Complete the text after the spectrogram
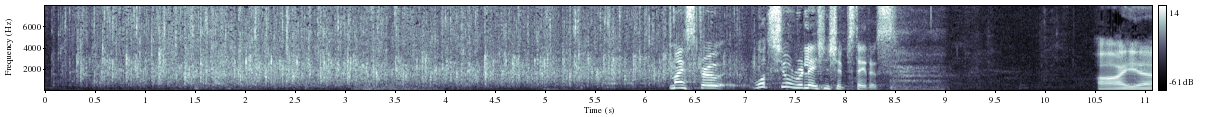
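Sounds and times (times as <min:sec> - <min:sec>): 
audience applause for conductor: 0:00.0 - 0:07.9
speech: 0:06.2 - 0:08.7, 0:10.5 - 0:11.0.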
